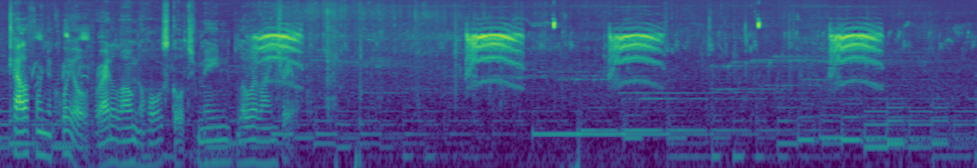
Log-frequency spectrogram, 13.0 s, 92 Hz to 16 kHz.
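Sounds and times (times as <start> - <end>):
soft background music: 0.0 - 13.0
speech: 0.2 - 4.1
spotted towhee giving mew call in foothills near Boise: 0.3 - 1.4, 3.3 - 4.1, 6.2 - 7.4, 8.0 - 9.0, 9.6 - 12.0.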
